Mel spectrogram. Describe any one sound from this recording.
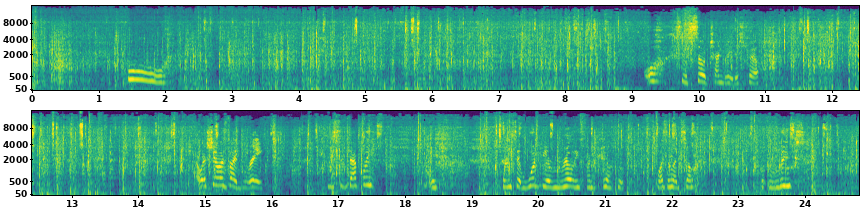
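A bicycle's frame and chain clatter over bumps.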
